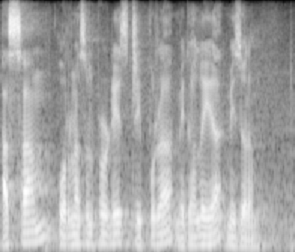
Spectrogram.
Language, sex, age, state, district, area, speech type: Bodo, male, 45-60, Assam, Baksa, urban, spontaneous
